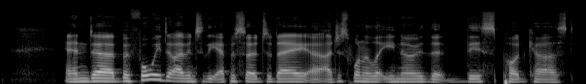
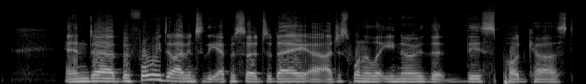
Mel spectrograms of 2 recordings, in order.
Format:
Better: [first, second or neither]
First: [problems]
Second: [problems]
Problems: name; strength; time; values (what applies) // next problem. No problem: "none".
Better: first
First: none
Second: distortion; slight; 8% of the sound clipped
